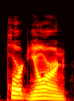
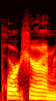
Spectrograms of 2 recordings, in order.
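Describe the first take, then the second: First: Huron is squeezed into one syllable. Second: Huron is said with two syllables.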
